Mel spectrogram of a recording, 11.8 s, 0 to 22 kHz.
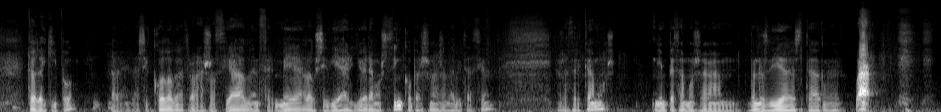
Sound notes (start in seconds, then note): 10.2 he grunts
